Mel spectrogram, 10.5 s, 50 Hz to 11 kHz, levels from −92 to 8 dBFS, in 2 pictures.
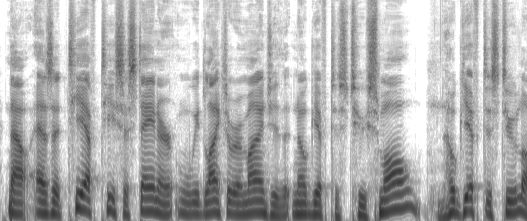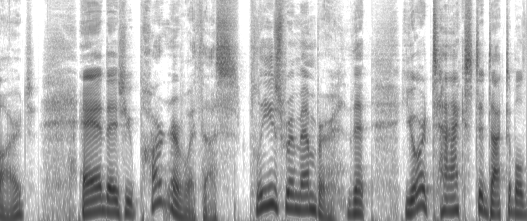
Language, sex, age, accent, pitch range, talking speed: English, male, 50-69, American, 105-150 Hz, 180 wpm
